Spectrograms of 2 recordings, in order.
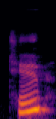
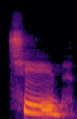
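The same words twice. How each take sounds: First: The word is said in an American accent. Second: The word is said in a British accent. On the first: "in American, they might say something like tube" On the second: "This is in a British accent"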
